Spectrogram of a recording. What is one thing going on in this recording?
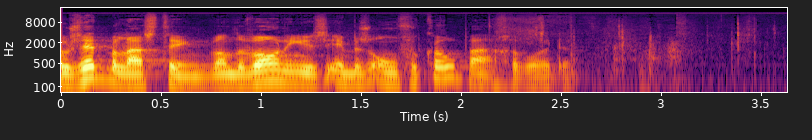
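An elderly man speaks calmly through a microphone in a large echoing room.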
